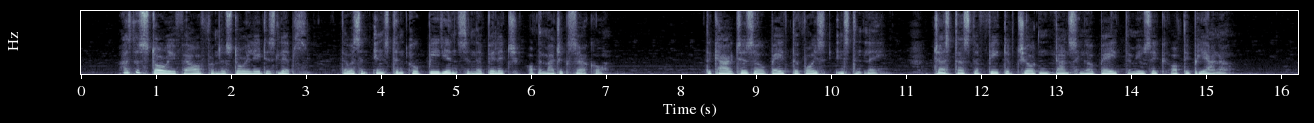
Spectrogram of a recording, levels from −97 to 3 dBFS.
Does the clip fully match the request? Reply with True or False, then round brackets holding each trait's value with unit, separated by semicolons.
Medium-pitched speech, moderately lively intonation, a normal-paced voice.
True (145 Hz; 3.6 semitones; 145 wpm)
